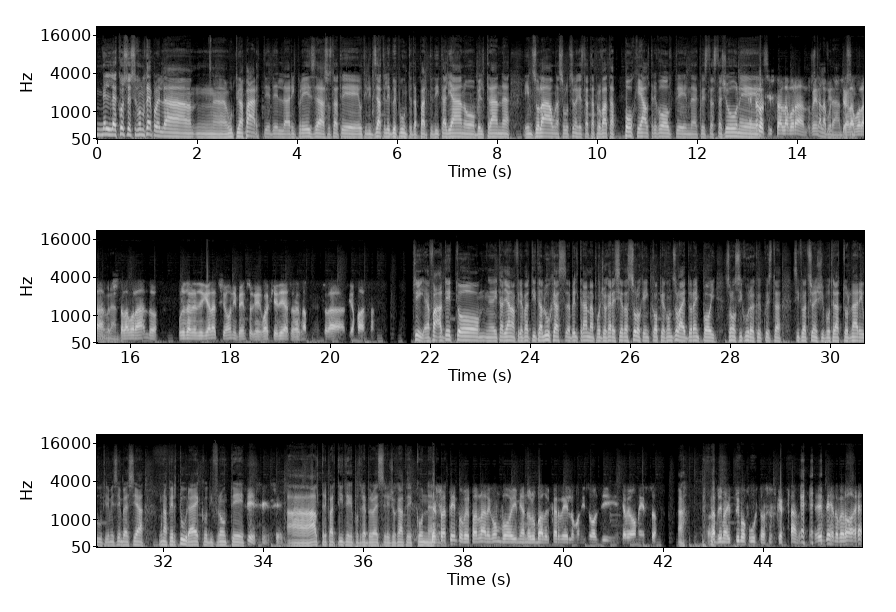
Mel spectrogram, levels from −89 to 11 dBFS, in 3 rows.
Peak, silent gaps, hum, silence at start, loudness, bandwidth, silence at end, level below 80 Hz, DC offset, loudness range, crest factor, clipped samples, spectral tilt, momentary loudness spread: 0 dBFS; 21.54-21.60 s; none; 0 s; -17 LUFS; 15 kHz; 0 s; -42 dBFS; under 0.1%; 2 LU; 16 dB; under 0.1%; -6.5 dB/octave; 8 LU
